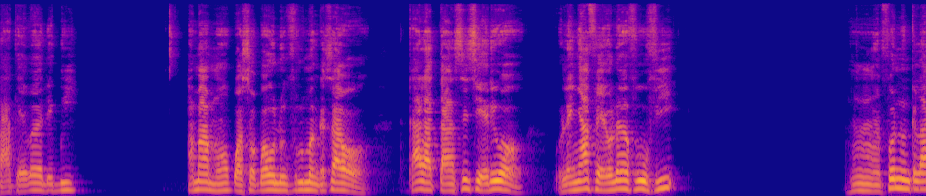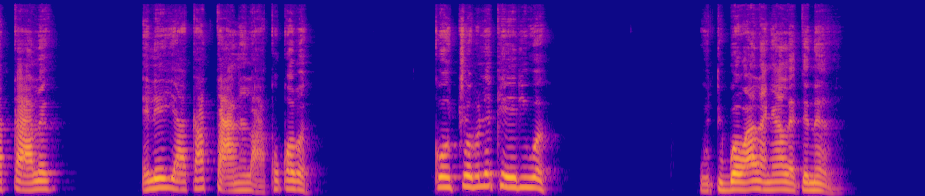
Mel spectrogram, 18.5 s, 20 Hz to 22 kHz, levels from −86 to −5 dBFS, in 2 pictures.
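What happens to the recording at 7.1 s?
Nothing goes wrong at 7.1 s; the speech carries on intact through that moment.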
